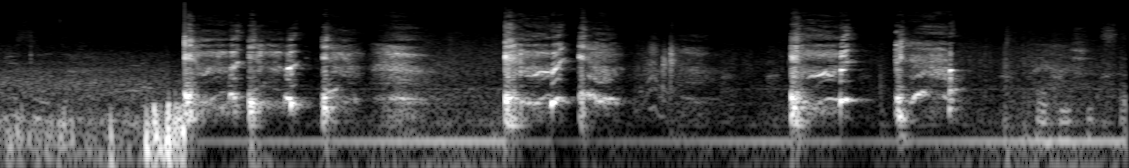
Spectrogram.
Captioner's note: coughing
